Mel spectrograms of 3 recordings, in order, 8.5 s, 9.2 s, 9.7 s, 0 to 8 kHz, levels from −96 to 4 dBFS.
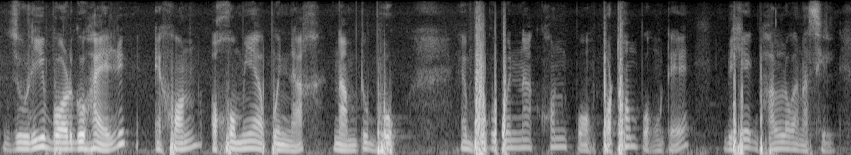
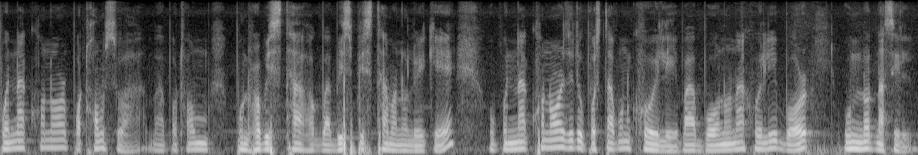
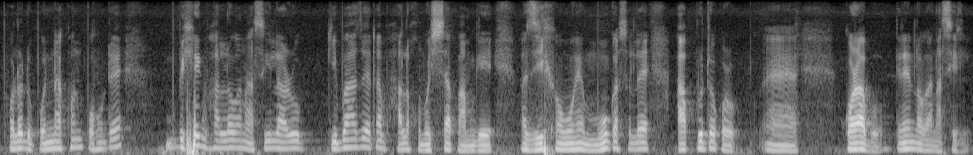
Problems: constant background noise, background conversations at intervals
